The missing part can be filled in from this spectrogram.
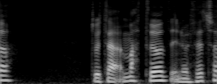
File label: "ymadrodd", Welsh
